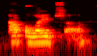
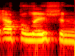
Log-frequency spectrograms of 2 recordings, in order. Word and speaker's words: Appalachia: the mountain South so Appalachia I'm pronouncing it incorrectly yeah let's just say Appalachian Mountains Appalachia that's better um but the mountain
